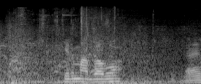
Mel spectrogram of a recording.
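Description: Gunshots fire in quick bursts close by.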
